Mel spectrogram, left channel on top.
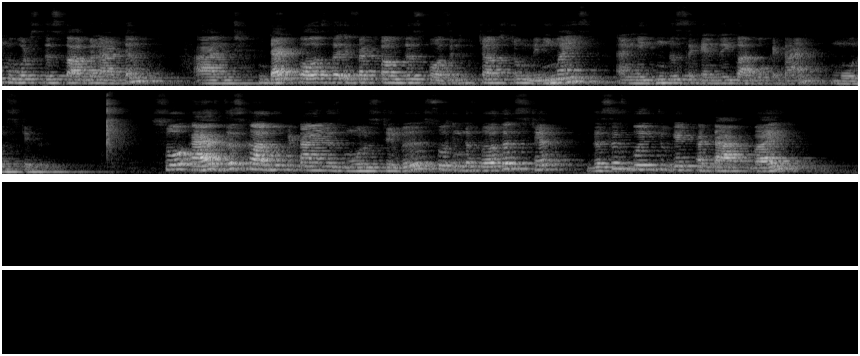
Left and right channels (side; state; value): right; silent; digital silence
